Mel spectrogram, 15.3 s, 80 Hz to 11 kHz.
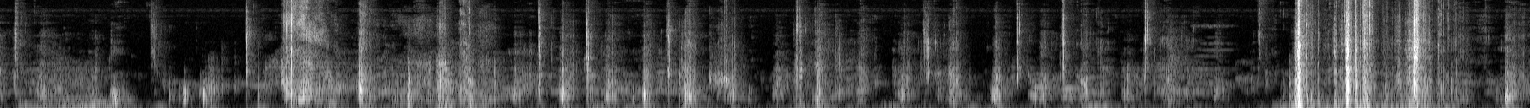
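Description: Chewing, heard as many small clicks and crunches, then a few loud, crisp crunches about 13 seconds in as a papad (thin lentil wafer) is bitten into.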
